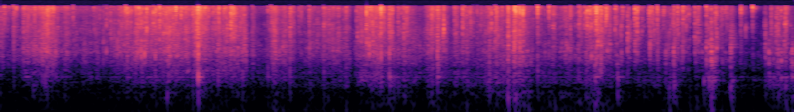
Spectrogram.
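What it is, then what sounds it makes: Crumpled parchment paper. A crumpled ball of thin brown parchment paper is squeezed and then unfolded, giving a steady run of dense, crisp crunching and crinkling. The sound is bright and airy with almost no low end, and a few sharper crackles stand out from the continuous rustle.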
